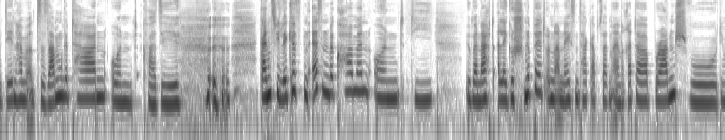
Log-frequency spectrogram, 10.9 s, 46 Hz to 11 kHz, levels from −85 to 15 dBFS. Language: German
